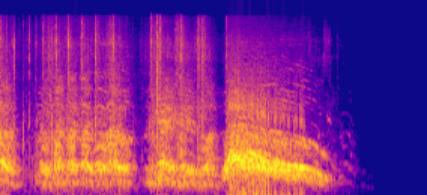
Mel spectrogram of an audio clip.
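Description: A crowd of young men chants and shouts loudly in an echoing room.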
